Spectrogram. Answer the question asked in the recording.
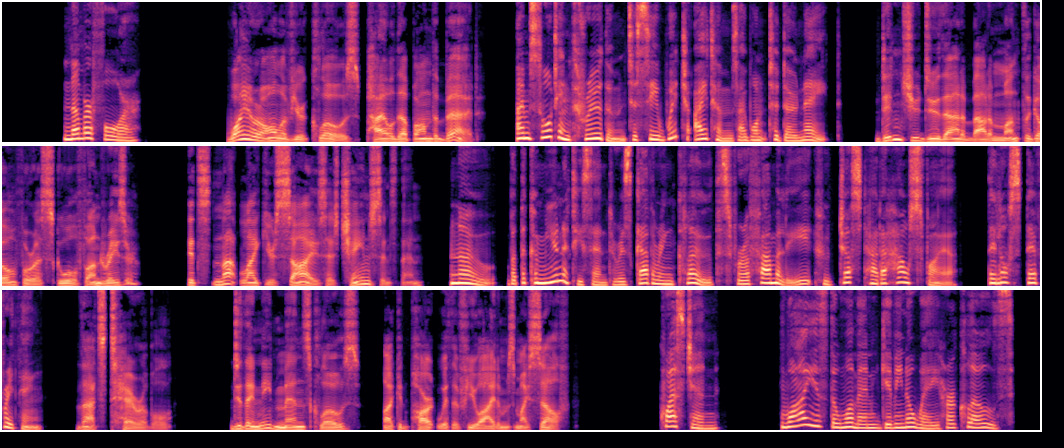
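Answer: To help a family who lost everything in a house fire.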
